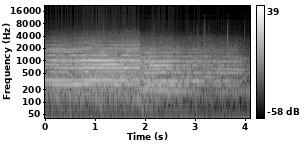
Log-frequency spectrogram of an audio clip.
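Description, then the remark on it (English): A car speeds past with a loud, droning, horn-like tone that drops in pitch about halfway through as it goes by, then gradually fades away. No one speaks. “A car that ate up the distance between us as though we were attached by some invisible elastic that pulled us together.”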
